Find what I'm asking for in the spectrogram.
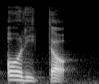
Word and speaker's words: ORID: ORID と書いてオーリット。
